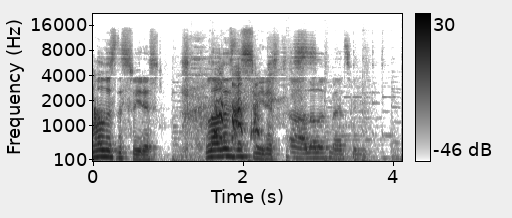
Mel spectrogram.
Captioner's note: Lola laughs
